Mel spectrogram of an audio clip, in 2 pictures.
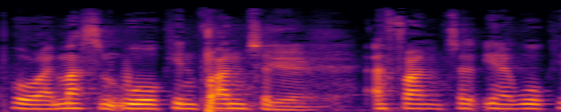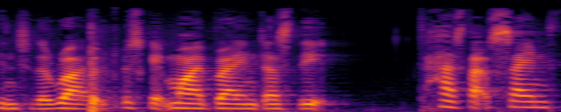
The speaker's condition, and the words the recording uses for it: Tourette syndrome. But it can also, they go up and down and change for absolutely no reason.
